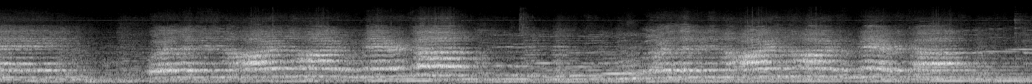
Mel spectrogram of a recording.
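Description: School choir singing a song, many voices together in phrases a second or two long, with low held notes underneath.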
